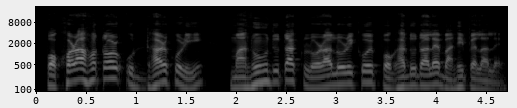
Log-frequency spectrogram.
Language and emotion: Assamese, neutral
